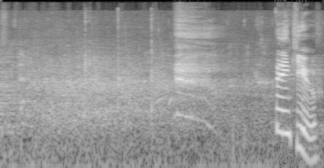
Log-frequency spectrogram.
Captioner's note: laughter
